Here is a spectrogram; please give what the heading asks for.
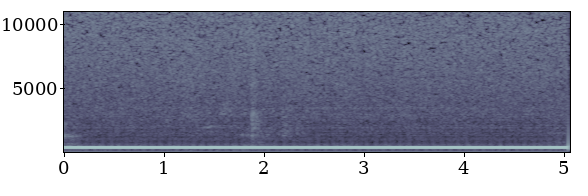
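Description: telephone dial tone

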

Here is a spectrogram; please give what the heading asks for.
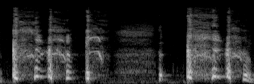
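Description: cough

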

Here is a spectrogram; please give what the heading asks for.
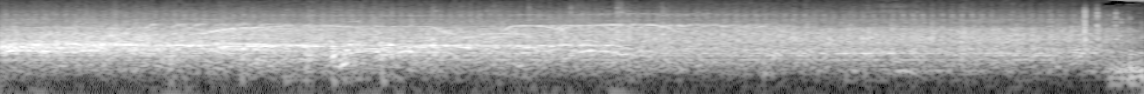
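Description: applause sound effect

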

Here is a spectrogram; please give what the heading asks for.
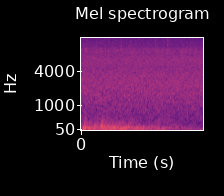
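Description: rain

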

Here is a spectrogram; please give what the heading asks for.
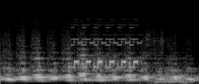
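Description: phone ringing

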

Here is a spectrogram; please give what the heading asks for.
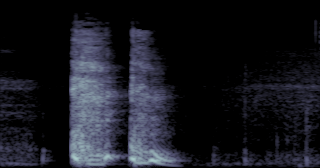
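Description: cough

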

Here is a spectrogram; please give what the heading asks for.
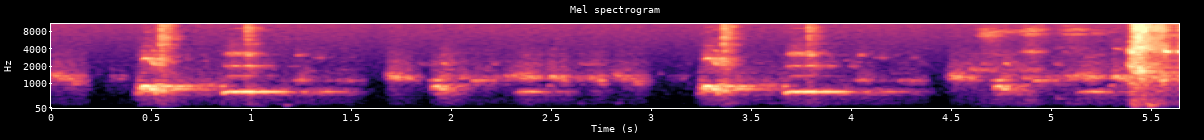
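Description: cuckoo clock calling

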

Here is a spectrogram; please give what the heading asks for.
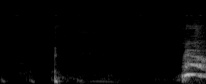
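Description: dogs barking

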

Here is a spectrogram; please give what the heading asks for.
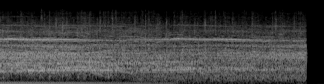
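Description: crowd cheering and applauding

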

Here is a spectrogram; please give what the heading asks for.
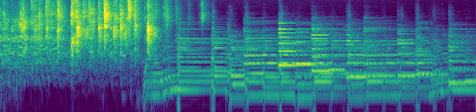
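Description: audience clapping

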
